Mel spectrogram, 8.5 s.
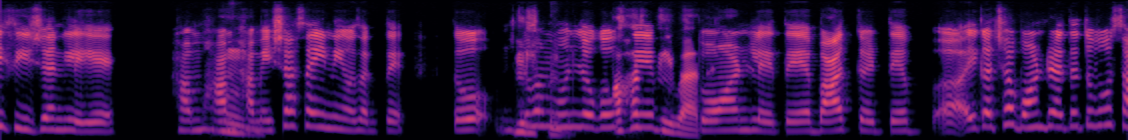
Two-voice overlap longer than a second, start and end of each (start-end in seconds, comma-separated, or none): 3.8-5.4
